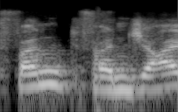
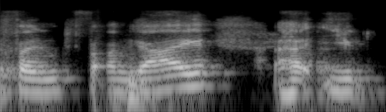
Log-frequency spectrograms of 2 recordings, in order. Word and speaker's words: fungi: So is it fungi or fungi? What do you think? People pronounce it both ways. I swing both ways, but either way is valid.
